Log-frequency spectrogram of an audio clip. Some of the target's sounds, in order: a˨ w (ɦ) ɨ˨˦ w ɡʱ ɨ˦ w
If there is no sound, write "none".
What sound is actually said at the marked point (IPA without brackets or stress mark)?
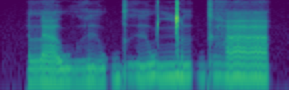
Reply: ɦ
